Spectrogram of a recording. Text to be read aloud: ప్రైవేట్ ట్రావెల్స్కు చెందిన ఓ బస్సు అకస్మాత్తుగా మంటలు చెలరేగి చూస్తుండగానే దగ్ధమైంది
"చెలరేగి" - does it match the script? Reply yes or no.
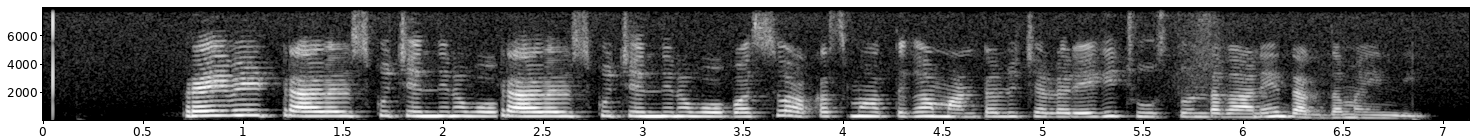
yes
